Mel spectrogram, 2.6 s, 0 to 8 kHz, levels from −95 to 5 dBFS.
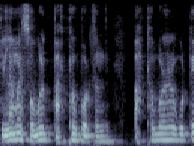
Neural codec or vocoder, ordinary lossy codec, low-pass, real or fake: vocoder, 44.1 kHz, 128 mel bands, Pupu-Vocoder; none; 7.2 kHz; fake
